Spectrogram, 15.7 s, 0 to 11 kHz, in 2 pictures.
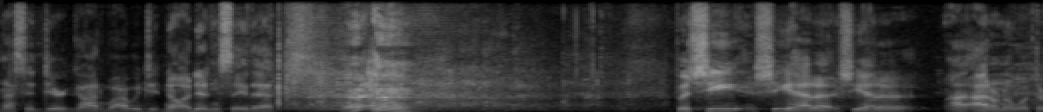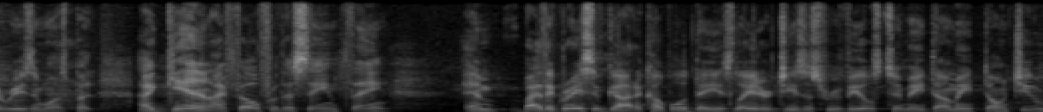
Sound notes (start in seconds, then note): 2.1 laughter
